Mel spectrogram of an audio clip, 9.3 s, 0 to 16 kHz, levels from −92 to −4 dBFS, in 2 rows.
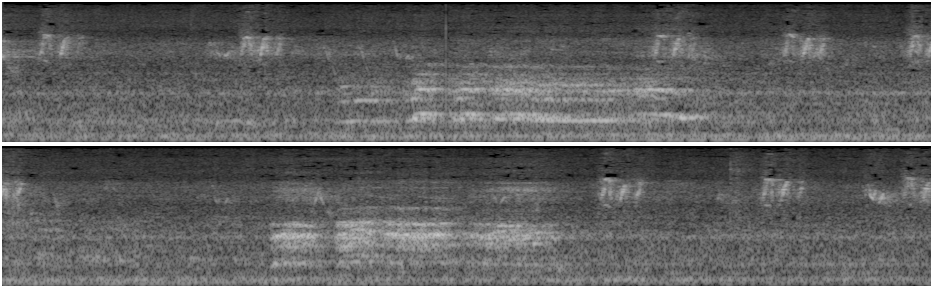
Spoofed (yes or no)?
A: no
